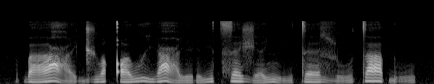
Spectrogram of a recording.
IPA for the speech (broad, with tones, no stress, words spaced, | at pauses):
ɓa˧˥ʕɛ˩ d͡ʒu˧˥qʼu˧˥ ɣi˧˥ʕi˩ ɽi˧˥t͡sɛ˥ ʒɛ˩˧ɲi˩˧tɛ˧ɮu˩˧ ta˥ɓu˩˧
